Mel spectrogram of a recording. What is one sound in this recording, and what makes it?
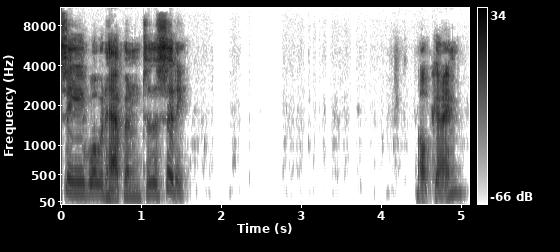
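An older man speaks calmly and close to a microphone, with pauses.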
